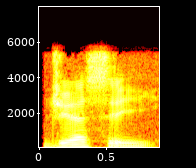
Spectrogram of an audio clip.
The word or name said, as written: Jesse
